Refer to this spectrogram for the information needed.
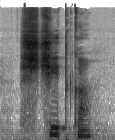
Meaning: brush
- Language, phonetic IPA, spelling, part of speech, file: Ukrainian, [ˈʃt͡ʃʲitkɐ], щітка, noun, Uk-щітка.ogg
